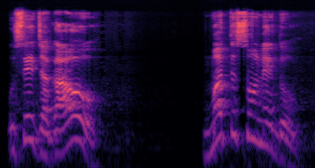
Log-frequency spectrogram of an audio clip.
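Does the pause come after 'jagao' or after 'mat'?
after jagao. There is a pause right after 'jagao'. Wake the person up and do not let them sleep. "उसे जगाओ, मत सोने दो, उसे सोने मत दो, उसे उठाओ।"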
